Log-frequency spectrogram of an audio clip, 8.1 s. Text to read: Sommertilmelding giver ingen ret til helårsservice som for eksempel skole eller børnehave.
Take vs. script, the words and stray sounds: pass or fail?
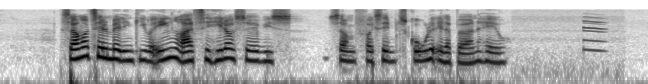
fail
